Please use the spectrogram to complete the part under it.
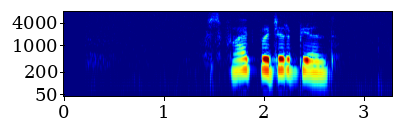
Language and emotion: Russian, neutral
